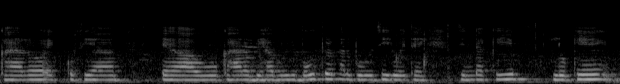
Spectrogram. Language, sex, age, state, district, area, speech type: Odia, female, 18-30, Odisha, Balangir, urban, spontaneous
